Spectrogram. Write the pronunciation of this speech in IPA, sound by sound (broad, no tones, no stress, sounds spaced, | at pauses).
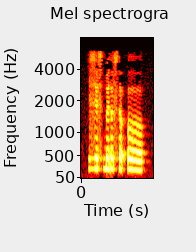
z ʏ s ɡ͡b œ ɾ o s ɾ o ʔ o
